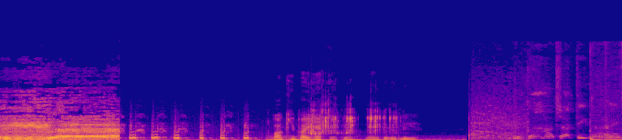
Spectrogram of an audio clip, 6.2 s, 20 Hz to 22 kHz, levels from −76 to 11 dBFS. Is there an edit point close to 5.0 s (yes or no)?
no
